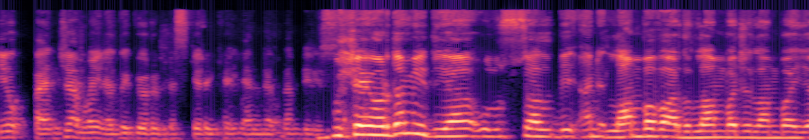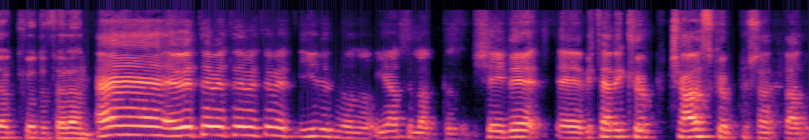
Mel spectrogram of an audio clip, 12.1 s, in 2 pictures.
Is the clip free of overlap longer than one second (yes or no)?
yes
